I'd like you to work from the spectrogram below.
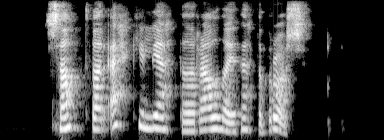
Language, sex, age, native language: Icelandic, female, 40-49, Icelandic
